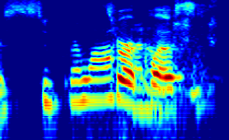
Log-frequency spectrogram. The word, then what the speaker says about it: sucralose: you say it's circle circle circle say or sucralose thank you i'm so terrible with pronouncing things this is where like the reality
